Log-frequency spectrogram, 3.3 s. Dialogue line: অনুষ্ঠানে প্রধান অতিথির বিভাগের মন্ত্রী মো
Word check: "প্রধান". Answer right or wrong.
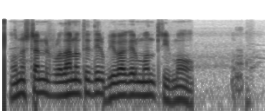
right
